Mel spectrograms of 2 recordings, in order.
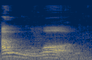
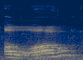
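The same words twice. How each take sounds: First: The first vowel is followed by a W sound. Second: The first vowel sounds like an O. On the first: "Jangan dibaca" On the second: "Jangan dibaca"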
